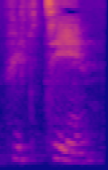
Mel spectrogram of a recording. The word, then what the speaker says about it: fifteen: clearly right she said yes fifteen is a little bit more in the in terms of pronunciation is stress a little bit more in the end fifteen so we have 15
